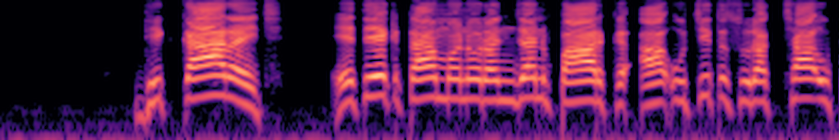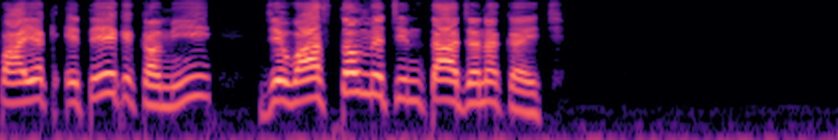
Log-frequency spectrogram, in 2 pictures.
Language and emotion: Maithili, disgusted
